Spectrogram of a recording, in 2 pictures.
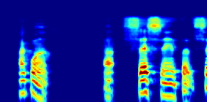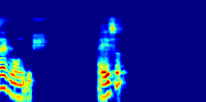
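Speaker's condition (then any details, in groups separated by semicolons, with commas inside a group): No condition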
